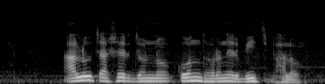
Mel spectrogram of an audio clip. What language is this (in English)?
Bangla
